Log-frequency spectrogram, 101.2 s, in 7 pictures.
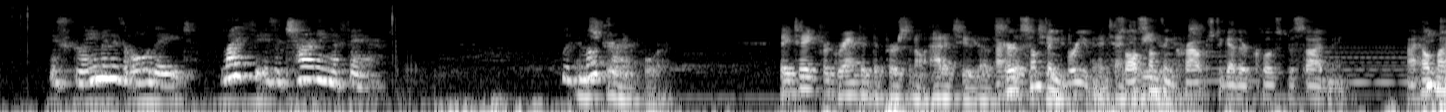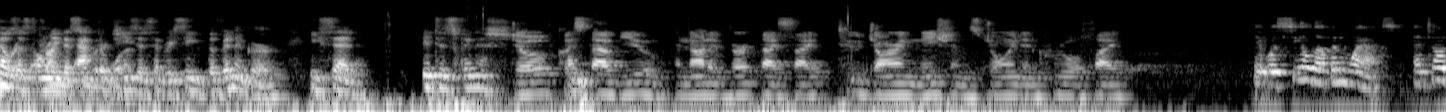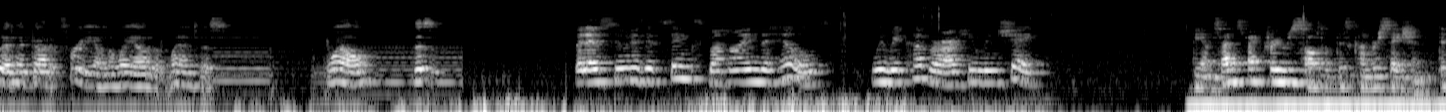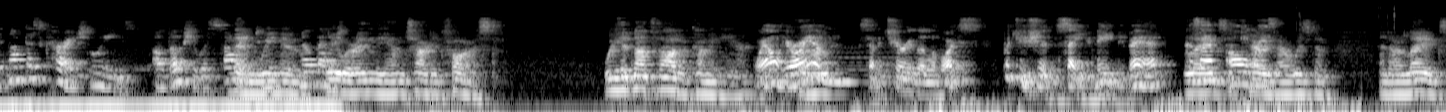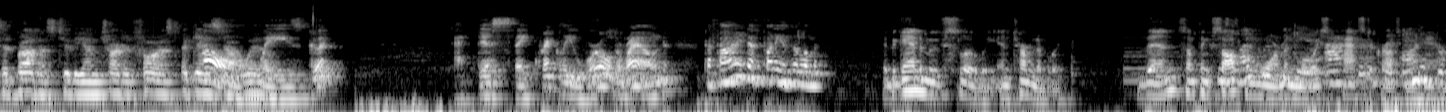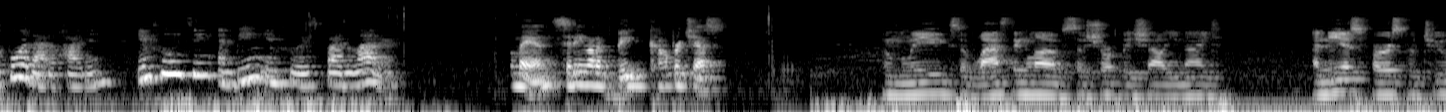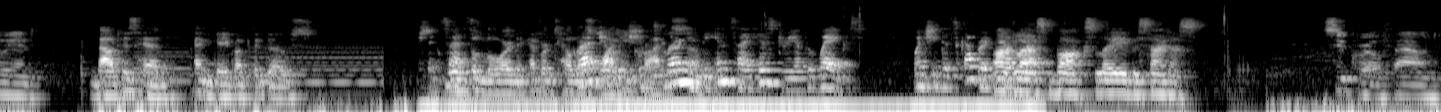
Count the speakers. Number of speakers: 10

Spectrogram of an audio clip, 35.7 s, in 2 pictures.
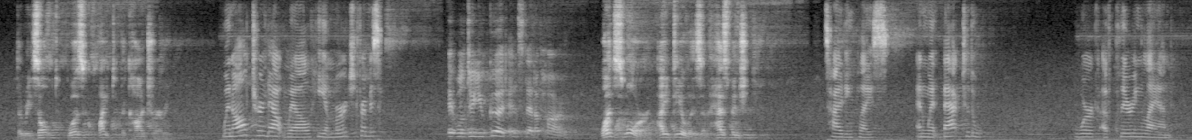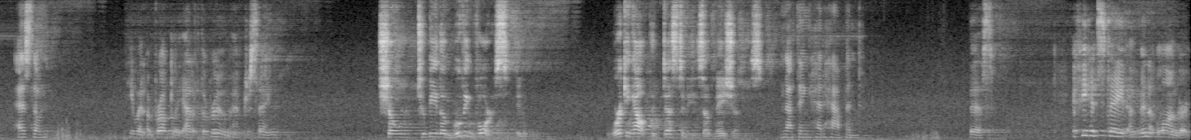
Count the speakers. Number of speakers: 3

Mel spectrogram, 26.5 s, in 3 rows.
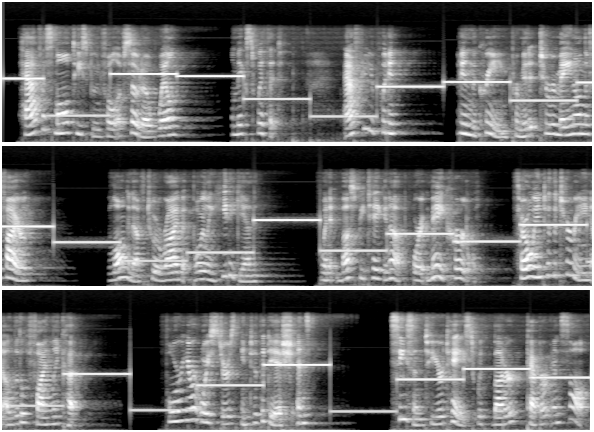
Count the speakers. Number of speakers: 1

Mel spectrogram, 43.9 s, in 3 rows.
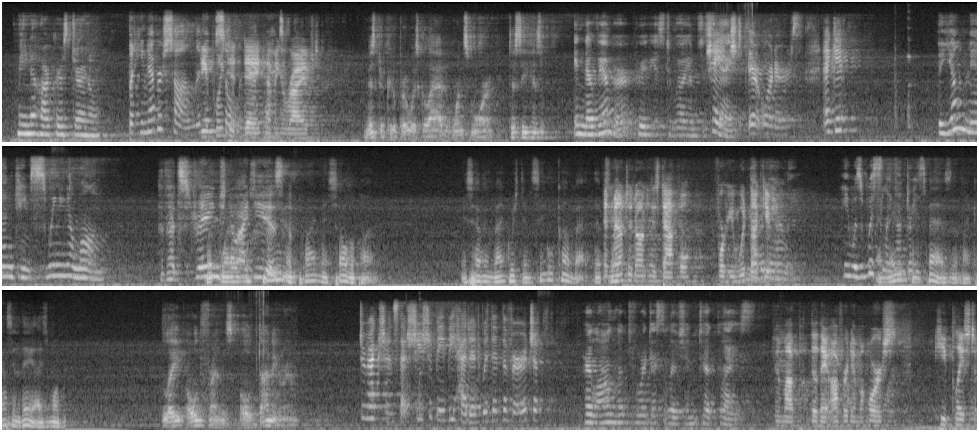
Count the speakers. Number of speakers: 9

